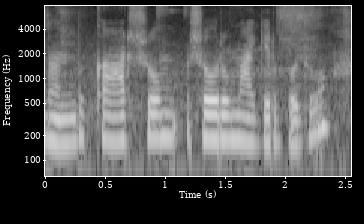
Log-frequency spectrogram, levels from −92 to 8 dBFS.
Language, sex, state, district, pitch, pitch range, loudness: Kannada, female, Karnataka, Bangalore, 180 Hz, 165-185 Hz, -17 LUFS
